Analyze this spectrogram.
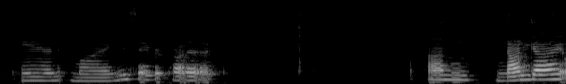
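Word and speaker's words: Nangai: my new favorite product, non-guy oil, I believe is how you say it, non-guy oil.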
